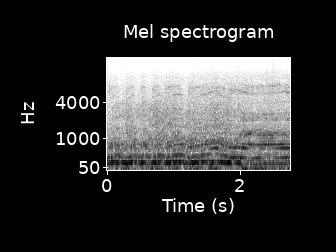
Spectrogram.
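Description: Race car engine note with tire squeal in the racing game Forza Motorsport 7, a steady droning engine tone that wavers and shifts in pitch with faint squealing tires, continuous and moderately loud.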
